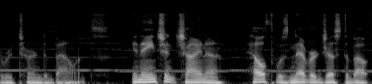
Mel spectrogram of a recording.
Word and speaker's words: qi: In ancient China, health was never just about flesh and bone. It was about energy. The invisible vital force called qi, pronounced chi, flowed through every living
